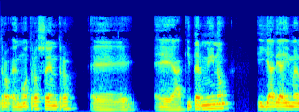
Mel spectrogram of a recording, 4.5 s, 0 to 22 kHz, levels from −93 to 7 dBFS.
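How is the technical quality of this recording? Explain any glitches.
There is one glitch. At 3.50 s the speech jumps abruptly ahead with a small blip, likely a stream segment skipped, where a segment failed to load and playback resumed at the next.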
